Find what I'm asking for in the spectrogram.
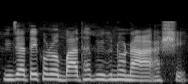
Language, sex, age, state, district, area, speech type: Bengali, female, 18-30, West Bengal, South 24 Parganas, rural, spontaneous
